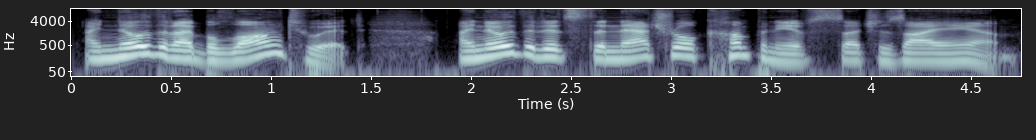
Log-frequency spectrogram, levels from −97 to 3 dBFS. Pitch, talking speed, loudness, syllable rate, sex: 160 Hz, 240 wpm, -19 LUFS, 5.8 syllables/s, male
